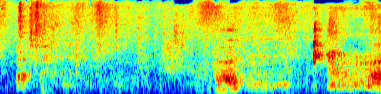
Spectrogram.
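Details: A Dachshund puppy litter at play with a Lancashire Heeler puppy, giving a few sharp rising yelps and whiny squeaks between soft scuffling sounds, while a person speaks nearby.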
